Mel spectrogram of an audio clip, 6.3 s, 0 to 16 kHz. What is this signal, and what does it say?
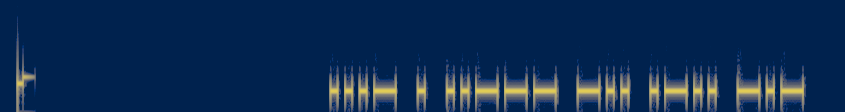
Morse code, heard as a keyed tone, about 22 wpm, 700 Hz. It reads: VE2DLK
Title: DXCC-100 Call Signs - 6 Characters - 22wpm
